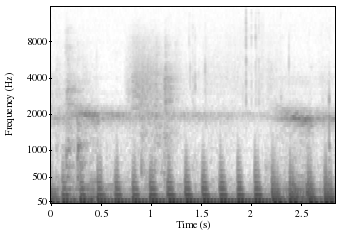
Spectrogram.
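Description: A loud, steady rap instrumental with heavy throbbing bass, punchy rhythmic beats repeating several times a second and a sustained high tone running over it, no voices.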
